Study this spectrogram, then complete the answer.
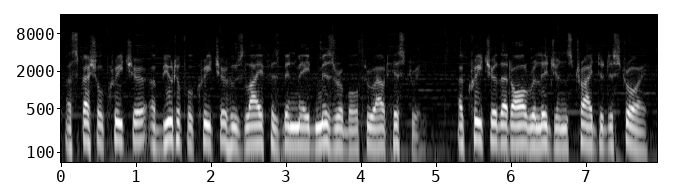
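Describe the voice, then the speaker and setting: A man hosting a monologue podcast who tells dramatic stories in a rhetorical, preachy way, repeating lines for effect. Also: mid-range voice. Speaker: podcast host. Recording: slightly dull lo-fi recording.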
